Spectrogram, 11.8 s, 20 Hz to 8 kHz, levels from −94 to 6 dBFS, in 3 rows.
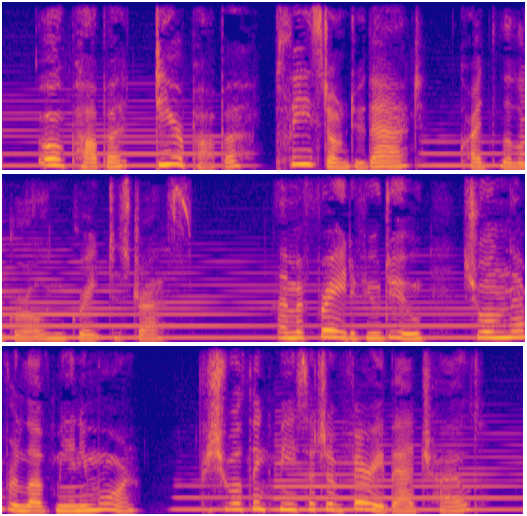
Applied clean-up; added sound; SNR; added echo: none; Wind instrument, woodwind instrument; 12 dB; none.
